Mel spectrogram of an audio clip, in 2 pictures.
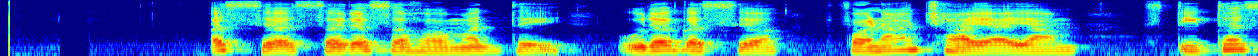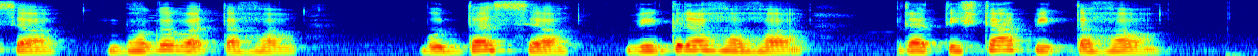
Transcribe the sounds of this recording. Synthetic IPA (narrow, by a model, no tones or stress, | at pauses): ɐsjɐsɐɾɐsɐɦɐmɐd̪ʱje | uɾɐɡɐsjɐ | fɐɳ̃aːt͡ʃʰaːjaːjaːm | st̪ʰit̪ʰɐsjɐ | bʱɐɡɐʋɐt̪ɐɦɐ | bud̪ʱːɐsjɐ | ʋiɡɾɐɦɐɦɐ | pɾɐt̪iʂʈʰaːpit̪ɐɦɐ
